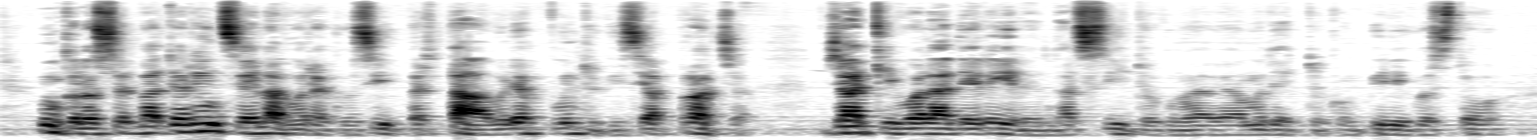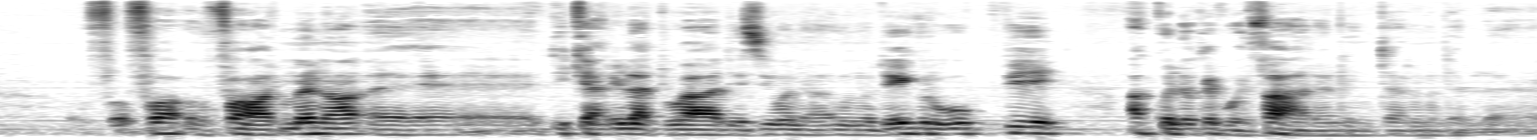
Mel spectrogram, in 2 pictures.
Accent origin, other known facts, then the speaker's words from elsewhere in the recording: Varese, Lombardy, Italy; io sono di Varese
